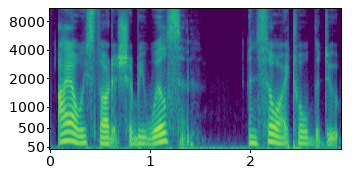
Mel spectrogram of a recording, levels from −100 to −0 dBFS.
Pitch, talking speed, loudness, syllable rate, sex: 155 Hz, 270 wpm, -19 LUFS, 6.6 syllables/s, female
